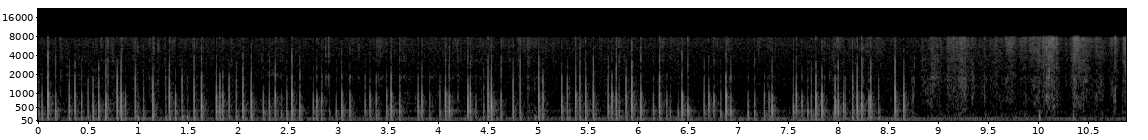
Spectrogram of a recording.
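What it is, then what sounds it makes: Cork coaster. Fingernails tap and scratch the textured surface of a single thin, solid, toast-shaped cork coaster held in the hands. Quick, dry, muted taps come in rapid uneven bursts over a faint low hum. Near the end they give way to a softer, steady scratching.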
